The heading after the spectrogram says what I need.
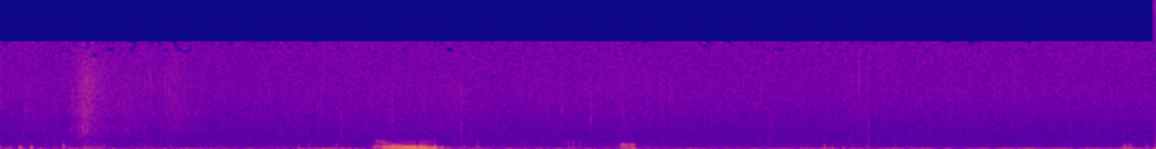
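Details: Stomach sounds after exercising on an empty stomach, which caused a feeling of being unwell: low rumbling and gurgling with a few louder bubbling bursts over a quiet steady hum; stomach growling, bowel sounds.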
